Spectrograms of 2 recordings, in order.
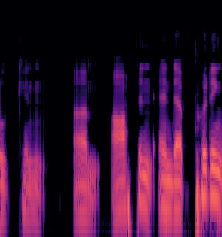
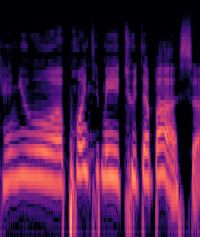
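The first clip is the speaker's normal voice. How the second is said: Italian-sounding put-on accent, much higher and louder; 14 semitones higher, 3 dB louder than usual. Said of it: "sounds Italian".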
